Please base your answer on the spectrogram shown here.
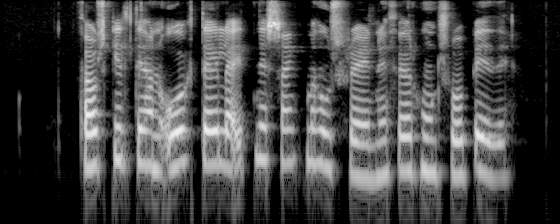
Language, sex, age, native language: Icelandic, female, 20-29, Icelandic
